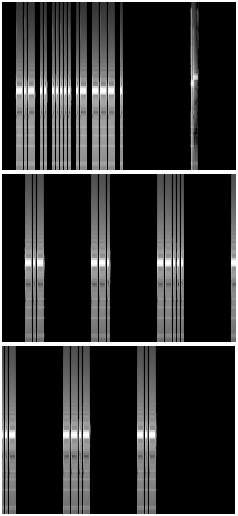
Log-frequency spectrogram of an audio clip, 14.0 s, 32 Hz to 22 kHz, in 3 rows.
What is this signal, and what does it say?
Morse code, heard as a keyed tone, about 30 wpm, spaced as for 13 wpm, 700 Hz. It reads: KI5AOE KG7KQK
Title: USA Call Signs - 8x Character Spacing - 30wpm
